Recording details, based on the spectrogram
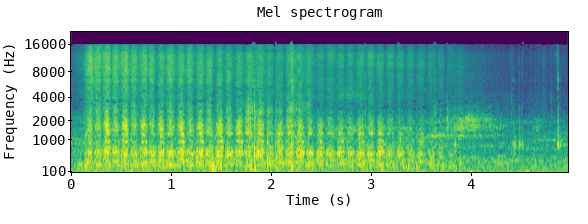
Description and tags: SonicSnap SASP SaraMariaAlberta
Field recordings from Santa Anna school (Barcelona) and its surroundings, made by the students of 5th and 6th grade.
sonicsnaps, 6th-grade, santa-anna, spain, cityrings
